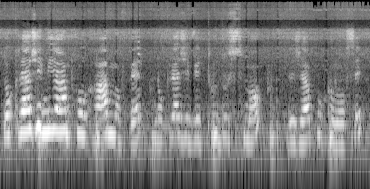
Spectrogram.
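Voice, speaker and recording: A woman's voice: fairly high pitch, normal speed, a little mellow. A woman chatting casually while filming her home workout, out of breath and full of fillers. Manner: chatty, filmed mid-exercise, filler-heavy. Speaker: fitness vlogger. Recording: distant mic, noisy home room.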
